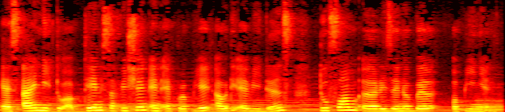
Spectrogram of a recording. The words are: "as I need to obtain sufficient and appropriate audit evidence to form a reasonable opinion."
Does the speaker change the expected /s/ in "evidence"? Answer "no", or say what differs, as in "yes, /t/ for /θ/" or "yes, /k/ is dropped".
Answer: no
